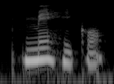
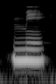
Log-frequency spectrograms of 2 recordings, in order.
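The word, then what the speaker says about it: México: has Co he me since this word ends in an O the rule says that the stress should be on the second syllable so it should be Meo me but for whatever reason that's not how we wanted it to sound so we add the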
